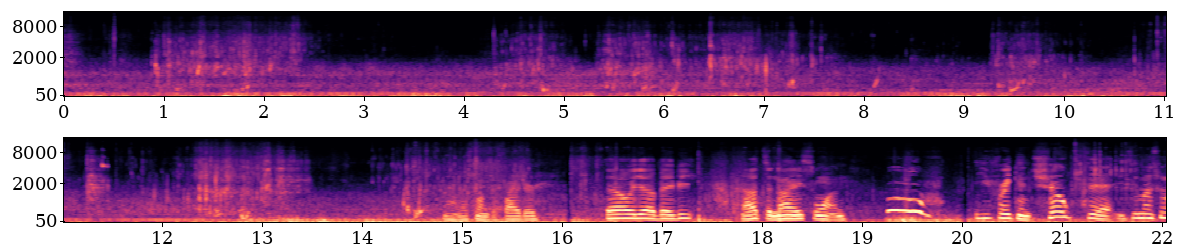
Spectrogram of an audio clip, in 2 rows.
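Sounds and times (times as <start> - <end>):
water sloshing and splashing: 0.0 - 3.4, 4.2 - 16.8, 20.8 - 22.0
steady low rumble: 0.0 - 22.0.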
